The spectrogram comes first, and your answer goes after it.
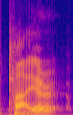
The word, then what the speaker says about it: tire: The E on the end, the silent E, is a spelling convention. Like if you've got the silent E, it makes the preceding vowel say its name, which I've always found fascinating. So the preceding vowel is I, so in tire it's I-er, tire, right, very good.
